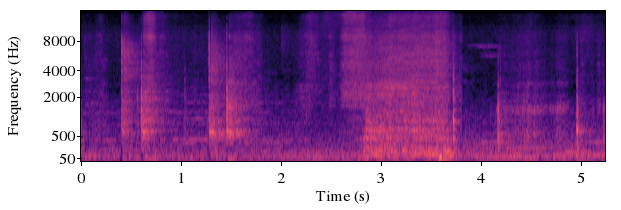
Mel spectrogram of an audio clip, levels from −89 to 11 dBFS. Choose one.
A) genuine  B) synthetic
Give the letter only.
A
